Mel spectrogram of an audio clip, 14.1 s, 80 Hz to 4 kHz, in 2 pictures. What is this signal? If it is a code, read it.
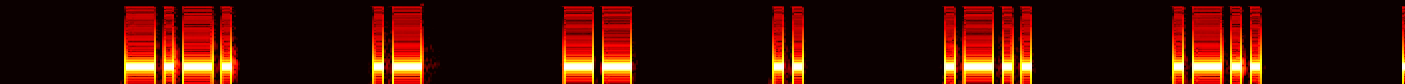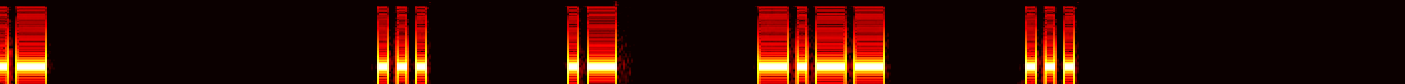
Morse code, heard as a keyed tone, about 25 wpm, spaced as for 10 wpm, 550 Hz. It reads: CAMILLA SAYS
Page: news headlines in morse code at 10 wpm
